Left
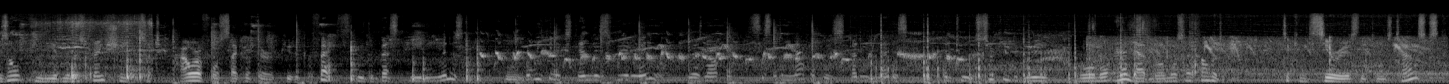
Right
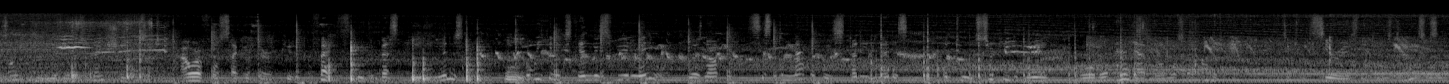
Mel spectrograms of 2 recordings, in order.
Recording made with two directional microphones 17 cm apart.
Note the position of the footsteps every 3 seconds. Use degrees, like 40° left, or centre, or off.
10° left, 30° right, centre, 30° left, off.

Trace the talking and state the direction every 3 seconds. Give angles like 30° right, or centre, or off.
30° left, centre, 10° right, 20° left, 50° left.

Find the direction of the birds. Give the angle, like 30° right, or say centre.
40° left.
